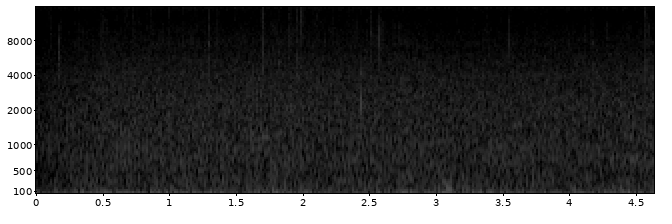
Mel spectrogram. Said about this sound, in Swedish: Men sen är det lite olika för att ASMR, jag har ju inte fattat att, att till exempel lyssna på regn och sånt är ju en typ av ASMR.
